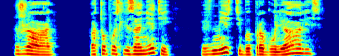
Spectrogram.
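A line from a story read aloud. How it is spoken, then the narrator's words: Sighing. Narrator (Russian): вздохнула Ленка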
